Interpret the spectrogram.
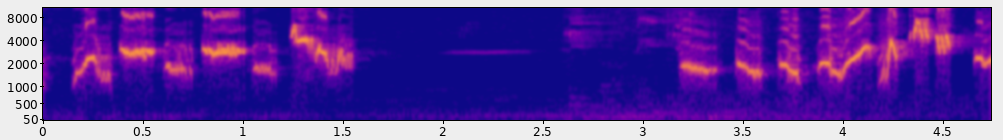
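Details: Master training recording of a white-rumped shama singing: bursts of rich, slurred whistles and chattering notes, a pause with a faint thin whistle, then a rapid sequence of rising and falling whistled notes.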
